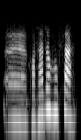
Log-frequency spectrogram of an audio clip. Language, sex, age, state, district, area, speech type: Assamese, female, 30-45, Assam, Sivasagar, rural, conversation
